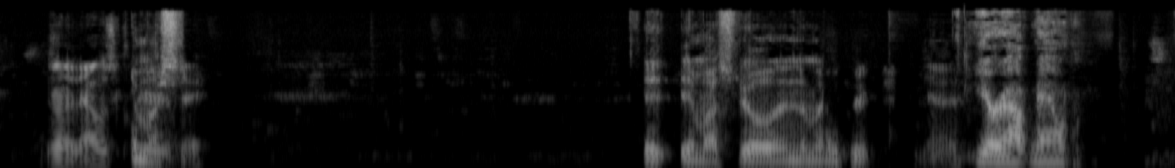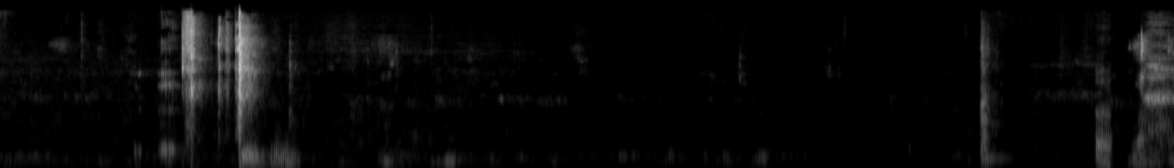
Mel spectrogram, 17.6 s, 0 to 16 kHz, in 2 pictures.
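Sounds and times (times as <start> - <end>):
speech: 0.4 - 1.6, 4.8 - 8.8, 10.0 - 11.1
soda can cracking open with fizzy hiss: 10.2 - 10.7.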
